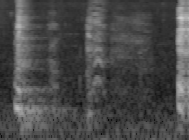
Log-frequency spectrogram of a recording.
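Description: Three separate coughs spaced about a second apart, each a short harsh burst, with quiet low background noise between them and no talking.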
